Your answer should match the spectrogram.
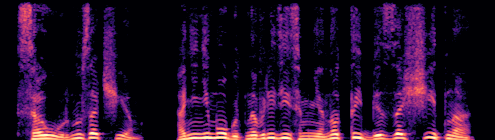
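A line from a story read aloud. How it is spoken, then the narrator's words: Desperate exclamation. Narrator (Russian): воскликнул я в отчаянии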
